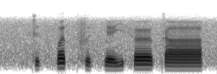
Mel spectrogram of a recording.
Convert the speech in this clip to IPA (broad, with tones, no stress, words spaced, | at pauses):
kɪ˨k̚pɐ˥t̚ fɪ˨˥k̚le˨˥jhœː˥kaː˧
